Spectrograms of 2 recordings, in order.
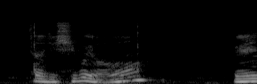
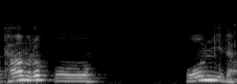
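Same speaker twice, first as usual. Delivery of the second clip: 강조해서 크게; 4 semitones higher, 10 dB louder than usual. Shown as a demonstration. Teacher announces next letter.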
